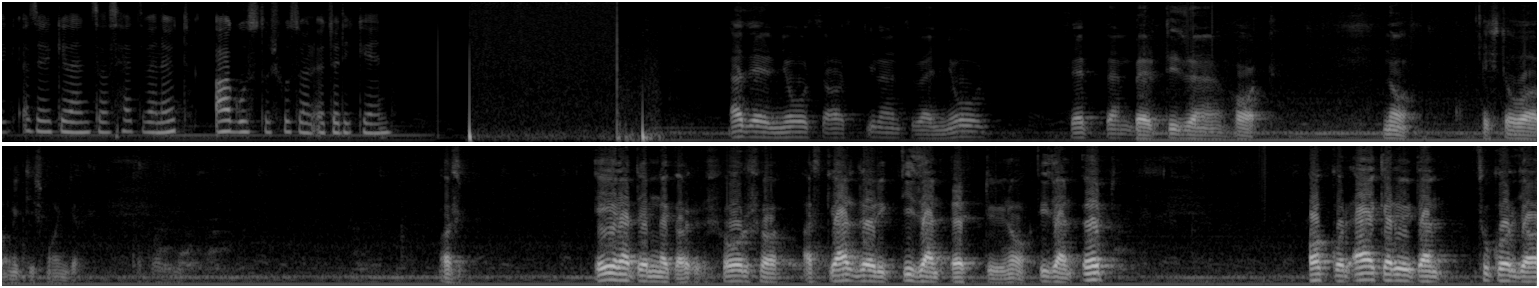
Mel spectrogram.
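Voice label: dialect collection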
